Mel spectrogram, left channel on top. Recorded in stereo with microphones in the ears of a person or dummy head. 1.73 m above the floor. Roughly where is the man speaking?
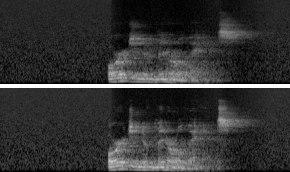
Right.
